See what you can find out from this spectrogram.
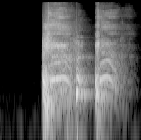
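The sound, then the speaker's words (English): A few harsh coughs land close into a microphone in quick succession, abrupt and fairly loud, with a short pause before the final cough, alone with no talking. “I was like, should I cough on the mic? That was terrible.”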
